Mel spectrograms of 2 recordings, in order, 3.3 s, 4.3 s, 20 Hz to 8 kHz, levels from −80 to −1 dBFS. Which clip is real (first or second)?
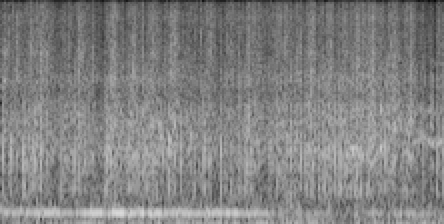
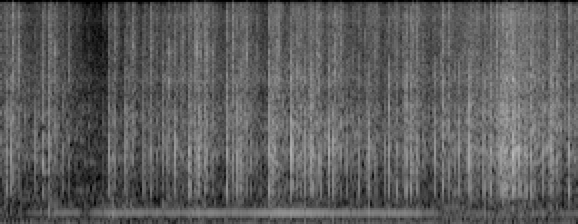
second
